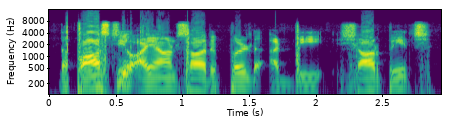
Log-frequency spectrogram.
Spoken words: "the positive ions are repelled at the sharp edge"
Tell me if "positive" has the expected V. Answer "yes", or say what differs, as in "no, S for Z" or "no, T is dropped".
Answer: no, V is dropped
